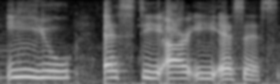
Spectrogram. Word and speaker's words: eustress: This positive stress is eustress. They call it e u s t r e s s. It's pronounced eustress.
